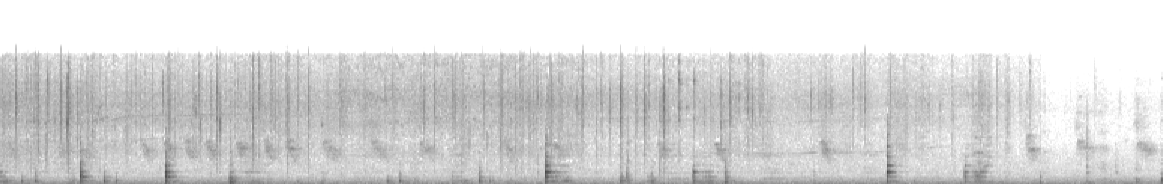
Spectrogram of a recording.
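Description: Green chilies fry and get stirred in a pan for tamarind chutney, a soft continuous sizzle broken by irregular spoon scrapes and clicks, fairly quiet and close.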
